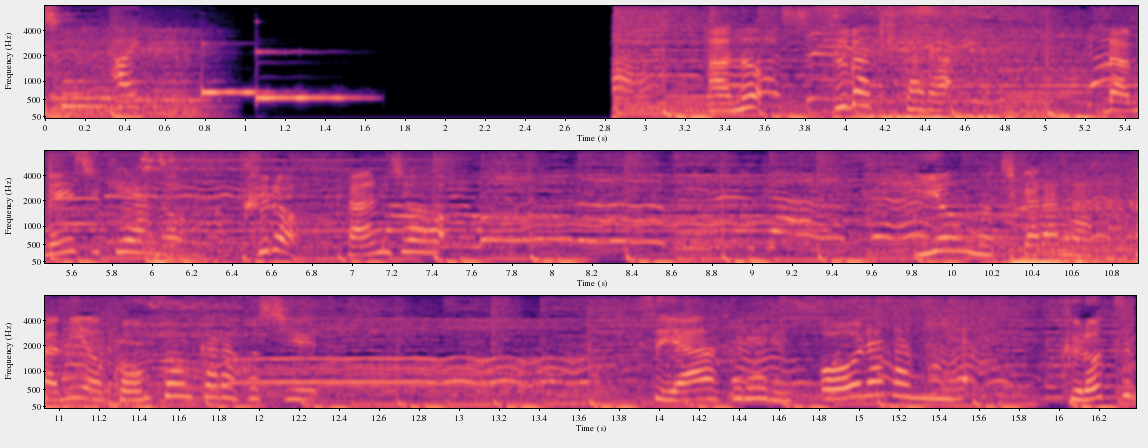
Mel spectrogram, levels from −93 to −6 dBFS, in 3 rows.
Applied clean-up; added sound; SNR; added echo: none; none; none; none.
